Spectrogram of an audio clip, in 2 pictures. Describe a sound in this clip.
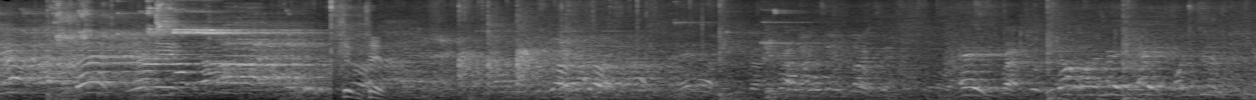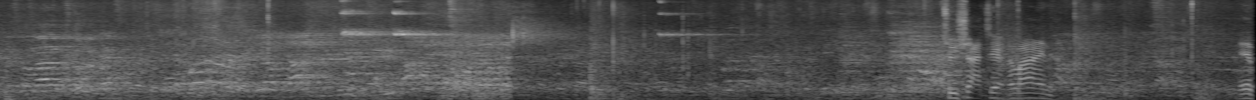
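A crowd of spectators talks and shouts, echoing in a large hall.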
